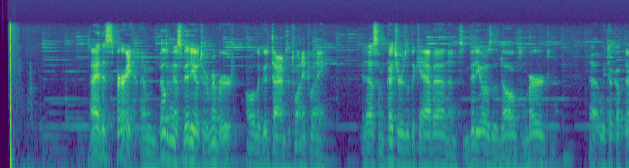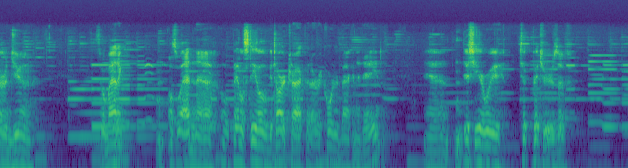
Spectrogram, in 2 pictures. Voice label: Narration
